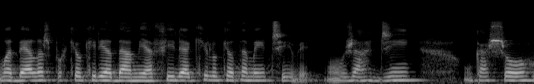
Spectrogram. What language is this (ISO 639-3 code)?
por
